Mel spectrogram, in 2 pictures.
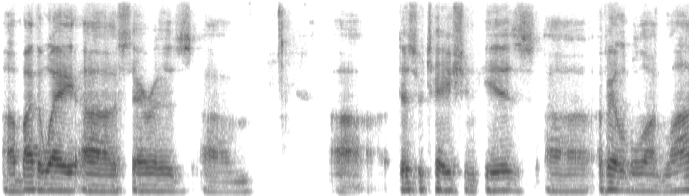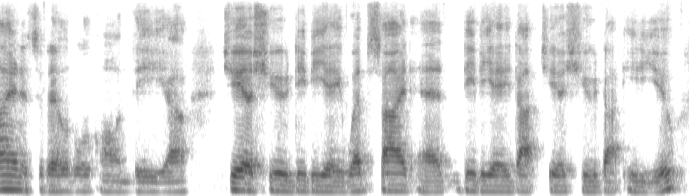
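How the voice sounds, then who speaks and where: A man moderating a panel discussion, halting with many fillers and restarts. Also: deep voice, steady tone, mellow. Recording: dull lo-fi sound.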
